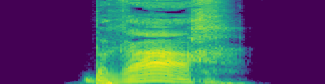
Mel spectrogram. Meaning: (adjective) fallow; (verb) first/third-person singular preterite of brechen
- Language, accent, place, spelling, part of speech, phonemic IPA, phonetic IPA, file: German, Germany, Berlin, brach, adjective / verb, /braːx/, [bʁaːχ], De-brach.ogg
